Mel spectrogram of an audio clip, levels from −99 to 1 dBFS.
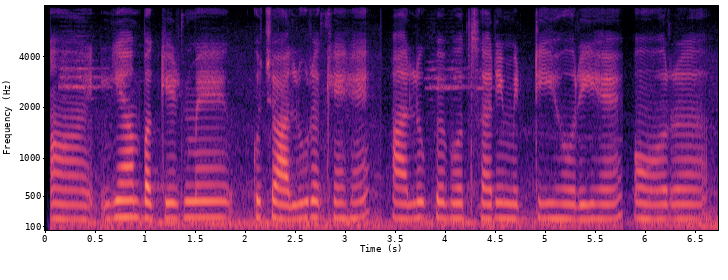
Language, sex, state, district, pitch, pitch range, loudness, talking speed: Hindi, female, Bihar, Sitamarhi, 200 Hz, 195-210 Hz, -32 LUFS, 150 wpm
